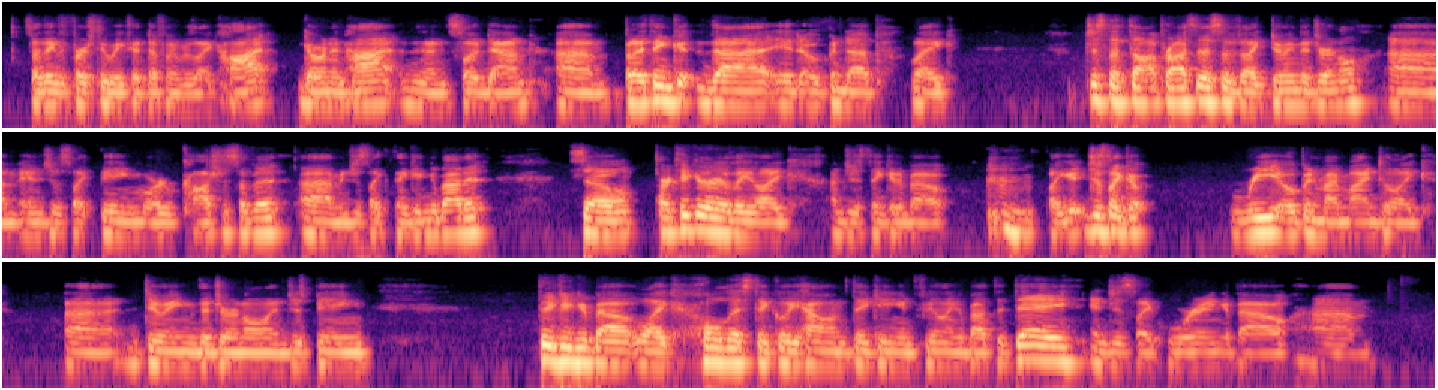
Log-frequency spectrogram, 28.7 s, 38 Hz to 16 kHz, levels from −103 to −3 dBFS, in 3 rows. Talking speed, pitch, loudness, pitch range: 195 wpm, 115 Hz, -18 LUFS, 110-125 Hz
